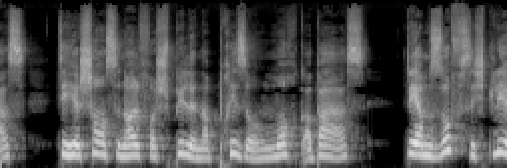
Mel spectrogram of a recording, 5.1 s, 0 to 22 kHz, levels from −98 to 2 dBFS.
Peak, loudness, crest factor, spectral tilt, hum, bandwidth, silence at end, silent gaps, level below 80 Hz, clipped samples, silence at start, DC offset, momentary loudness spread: -6 dBFS; -24 LUFS; 18 dB; -3.5 dB/octave; none; 20 kHz; 0 s; none; -64 dBFS; under 0.1%; 0 s; under 0.1%; 9 LU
